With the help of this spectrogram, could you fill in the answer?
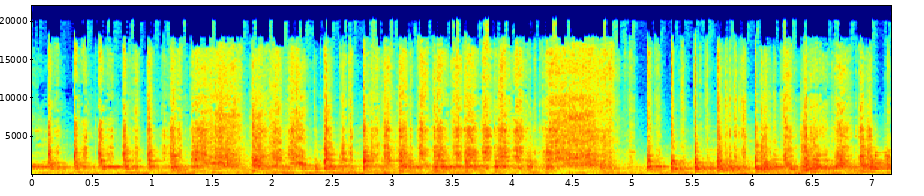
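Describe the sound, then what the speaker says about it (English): Harsh, rapid metallic grinding and scraping of an angle grinder on a rusty 1958 Chevrolet Apache steel frame, steady and close, with short bursts and brief pauses throughout. "can just grind it with a Grinder"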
